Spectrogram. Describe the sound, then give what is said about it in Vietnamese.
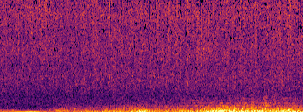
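Thunder rolling in a storm over a river: low, continuous rumbling with steady rain hiss that builds slightly louder, no voices. “Trên thiên không, sấm sét đan xen chẳng chịt, như là tạo thành tấm lưới sét bao phủ lấy toàn bộ đoạn sông này.”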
